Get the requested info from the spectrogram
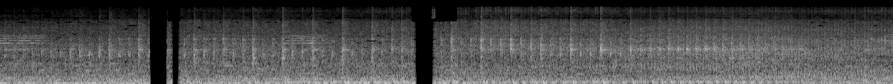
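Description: Street noise with a vehicle engine running close by, steady and slightly knocking. The sound drops out completely twice, briefly, about a second and a half and about four seconds in.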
